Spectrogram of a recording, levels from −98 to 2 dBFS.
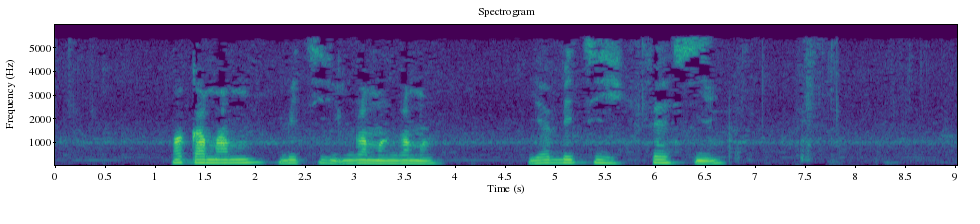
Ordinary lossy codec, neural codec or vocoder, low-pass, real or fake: MP3, 24 kbps; none; 5.4 kHz; real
